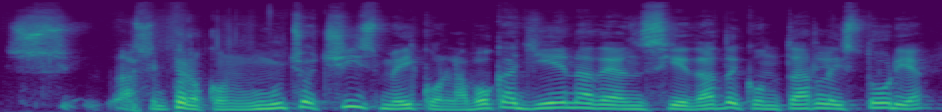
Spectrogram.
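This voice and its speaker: A man telling a ghost story aloud in a lively, conversational way, acting out the characters' lines. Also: medium pitch, brisk. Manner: animated, acts out the dialogue with filler phrases. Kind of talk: spoken ghost story narration.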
